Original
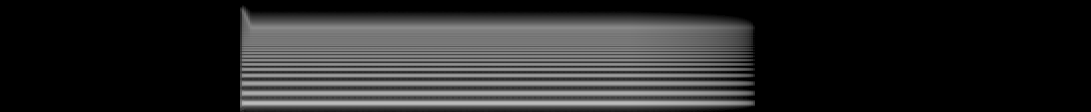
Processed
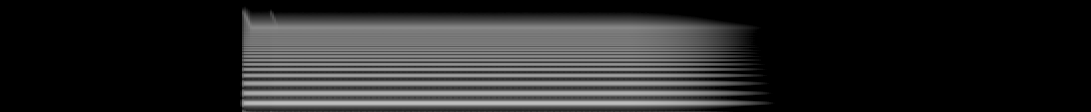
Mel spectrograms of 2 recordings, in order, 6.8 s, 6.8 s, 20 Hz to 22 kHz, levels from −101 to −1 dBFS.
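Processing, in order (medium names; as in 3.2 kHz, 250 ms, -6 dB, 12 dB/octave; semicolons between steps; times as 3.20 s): expander -27 dBFS; delay 169 ms -14.5 dB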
